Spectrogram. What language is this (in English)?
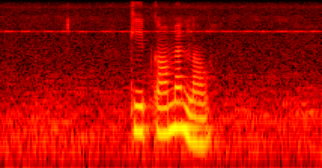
Sinhala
